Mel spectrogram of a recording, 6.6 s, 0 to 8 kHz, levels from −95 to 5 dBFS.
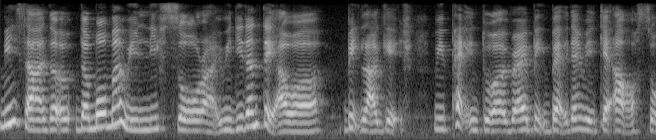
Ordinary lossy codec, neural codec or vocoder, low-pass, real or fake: none; none; 7.2 kHz; real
